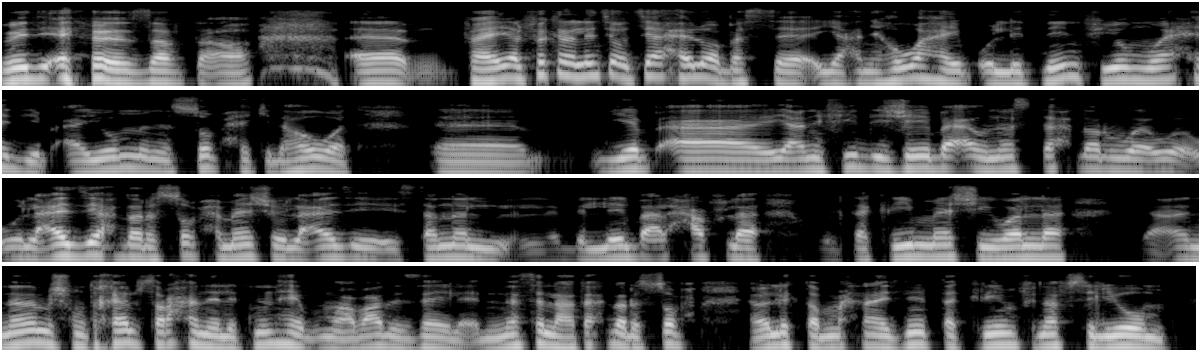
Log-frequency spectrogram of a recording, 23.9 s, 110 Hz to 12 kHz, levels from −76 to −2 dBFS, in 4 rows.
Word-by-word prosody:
pdf 160 +3 +6
بالضبط 130 -5 +5
آه، 115 +3 -2 0.5
آمم، 130 +1 +1
فهي 145 +3 +5
الفكرة 205 +5 +1
اللي 190 0 +4
أنتِ 200 +1 -1
قُلتيها 190 +1 +1
حلوة 180 -2 +2
بس 135 0 -6
يعني 125 0 -2
هو 155 +4 +2
هيبقوا 130 -6 -1
الإتنين 140 +9 0
في 145 - -5
يوم 155 -1 +2
واحد، 155 -2 -3
يبقى 115 0 -6
يوم 140 +4 0
من 140 -3 -3
الصبح 130 +3 -5
كدهوّت 120 0 -3 0.4
آمم، 110 -1 -4 0.3
يبقى 130 -2 +2
يعني 130 0 0
في 160 +6 -5
dj 145 -2 -2
بقى 150 - +1
وناس 140 +1 -3
تحضَر 145 -1 -5
و 135 -1 -1
و 125 +1 -3
واللي 130 0 0
عايز 150 +1 +5
يحضَر 140 -3 +2
الصبح 145 +3 -5
ماشي، 140 +1 -1
واللي 125 - -1
عايز 135 +1 -1
يستنّى 130 +3 -2
ل 115 -3 -6
بالليل 115 +3 -1
بقى 125 - 0
الحفلة 130 -1 -2 0.3
والتكريم 120 +4 -2
ماشي 140 -2 -1
والّا 135 +1 +3 0.4
يعن 130 - -10
إن 130 +1 -1
أنا 155 +3 +4
مش 155 -4 0
متخيّل 165 +5 +2
بصراحة 155 +1 -1
إن 140 - +3
الإتنين 125 +6 0
هيبقوا 130 -7 -1
مع 105 -2 0
بعض 125 +2 +1
إزاي، 115 +1 -1
لإن 100 +1 -6
الناس 130 +6 -1
اللي 135 -5 +4
هتحضَر 135 +4 0
الصبح 130 +5 -1 0.3
هيقول 120 +5 +2
لِك 140 -1 0
طَب 120 - +2
ما 120 - +1
إحنا 135 +2 -4
عايزين 125 +4 +2
التكريم 135 0 0
في 130 -1 -8
نفس 135 0 -1
اليوم، 120 -3 +5
130 Hz, 190 wpm, -24 LUFS, 125-145 Hz, 0.5 s, pdf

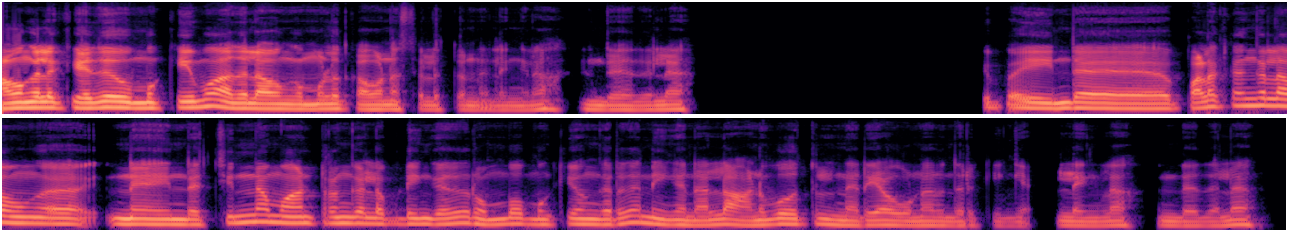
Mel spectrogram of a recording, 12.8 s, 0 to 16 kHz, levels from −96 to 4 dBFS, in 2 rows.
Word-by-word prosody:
அவங்களுக்கு 145 +1 +7
எது 155 +3 +6 0.2
முக்கியமோ, 150 +6 +2
அதில 130 -2 +5
அவங்க 115 -1 +2
முழு 120 0 0
கவனம் 110 0 -2
செலுத்தணும் 100 0 -10
இல்லைங்களா? 100 +3 -8 0.2
இந்த 105 0 -5
இதில. 105 +2 -6 1.6
இப்ப 75 - -5 0.2
இந்த 140 +2 +2 0.5
பழக்கங்கள் 195 +3 +1
அவுங்க 160 -2 +1 0.4
இந் 135 - +4 0.2
இந்த 125 0 +1
சின்ன 180 +3 -1
மாற்றங்கள் 160 -2 0
அப்படின்கிறது 140 +2 -3
ரொம்ப 135 +4 -2
முக்கியம்கிறத 135 +5 -3
நீங்க 120 -2 -2
நல்ல 125 +4 -3
அனுபவத்தில் 130 0 -3
நிறைய 115 +1 -4
உணர்ந்து 105 -1 -7
இருக்கீங்க 95 -1 -16 0.2
இல்லைங்களா? 105 0 -7 0.2
இந்த 100 -1 -8
இதில. 115 +3 -7
130 Hz, 145 wpm, -20 LUFS, 105-145 Hz, 1.6 s, அவங்களுக்கு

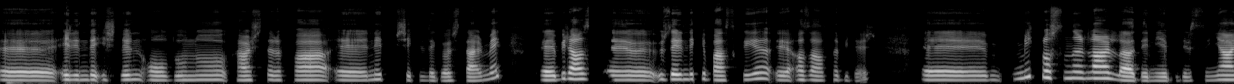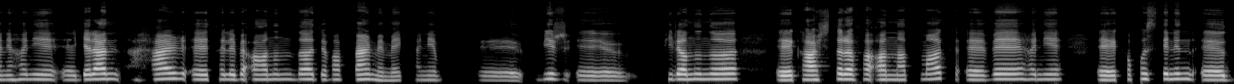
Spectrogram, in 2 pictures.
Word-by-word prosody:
eee, 195 -2 +2
elinde 215 -1 -1
işlerin 215 +2 -4
olduğunu 205 +2 -5
karşı 200 -1 -4
tarafa, 205 -1 0
eee, 195 0 -2
net 230 +1 -7
bir - - -20
şekilde 185 -1 -11
göstermek, 180 - -4 0.3
eee, 200 0 +3
biraz, 250 -2 +5 0.3
eee, 205 -1 -1
üzerindeki 235 +1 0
baskıyı, 220 +6 -1
eee, 200 -2 -4
azaltabilir. 195 -2 -8 0.5
Eee, 205 -1 0 0.2
mikro 320 +4 0
sınırlarla 280 - +3
deneyebilirsin. 175 +1 -9
Yani, 215 +1 +2
hani, 235 +1 -4
eee, 215 -2 -3
gelen 245 +1 +6 0.3
her, 255 +2 +6
eee, 230 -3 -1
talebe 230 0 -2
anında 235 +1 0
cevap 225 +1 -5
vermemek, 195 -5 +2
hani, 205 0 -9 0.4
eee, 185 -3 -7
bir, 235 0 -4
eee, 195 -2 -4 0.4
planını, 245 +1 +3 0.4
eee, 205 0 +5
karşı 215 0 +3
tarafa 235 -1 +5
anlatmak, 220 +4 0 0.2
eee, 210 -1 -1
ve, 240 0 +3
hani, 235 0 -4 0.4
eee, 205 -1 +4
kapasitenin, 250 +1 -1
eee, 205 -1 +2
215 Hz, 115 wpm, -21 LUFS, 200-235 Hz, 0.5 s, gelen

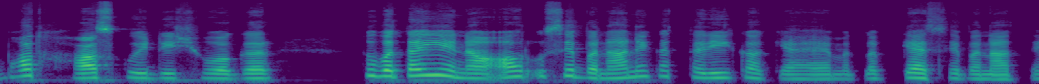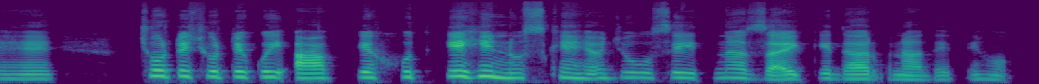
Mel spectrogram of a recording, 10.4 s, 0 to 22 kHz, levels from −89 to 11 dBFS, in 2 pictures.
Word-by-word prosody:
बहुत 290 +5 +1
ख़ास 205 +1 +3
कोई 210 -2 -4
डिश 195 +1 -8
हो 190 - -6
अगर? 190 +1 0 0.5
तो 295 - -1
बताइए 295 +1 +5
ना 195 -2 +3
और 260 - 0
उसे 290 +2 -2
बनाने 205 +3 0
का 270 0 -10
तरीक़ा 215 -1 -3
क्या 175 -1 -11
है? 170 0 -7
मतलब 175 +2 -12
कैसे 200 -2 -1
बनाते 165 -1 -5
हैं? 175 0 -6 0.4
छोटे-छोटे 265 -3 +3
कोई 240 -1 0
आपके 200 +3 +4
ख़ुद 245 +2 -6
के 270 - +7
ही 270 - +7
नुस्खे 210 0 -2
हैं, 200 -1 -2
जो 220 +2 -7
उसे 215 +1 -3
इतना 210 +1 -5
ज़ायकेदार 170 0 +1
बना 155 -2 -3
देते 150 +2 -15
हो। 160 -2 -13
205 Hz, 200 wpm, -23 LUFS, 175-240 Hz, 0.5 s, के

